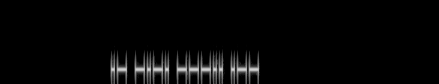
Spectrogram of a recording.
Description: Morse code, heard as a keyed tone, about 39 wpm, 700 Hz. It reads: AC8W
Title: Call Signs Repeated 3x - 40wpm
